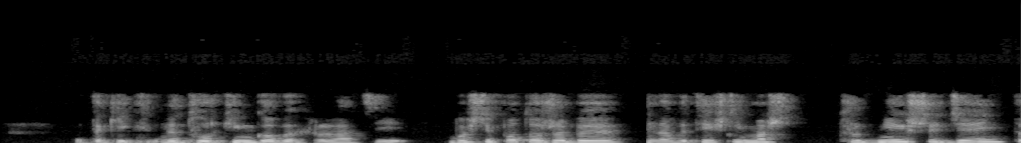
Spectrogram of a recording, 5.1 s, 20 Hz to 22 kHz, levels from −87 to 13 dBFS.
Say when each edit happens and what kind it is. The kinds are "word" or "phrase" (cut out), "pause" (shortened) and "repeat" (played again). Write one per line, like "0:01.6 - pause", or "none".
0:02.1 - pause
0:03.2 - word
